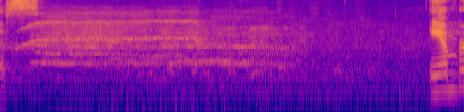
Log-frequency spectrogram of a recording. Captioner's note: cheering, applause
